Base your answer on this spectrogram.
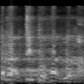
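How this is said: It is said in a tearful, crying voice. "তুই কান্দিস কে"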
